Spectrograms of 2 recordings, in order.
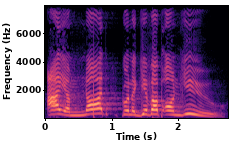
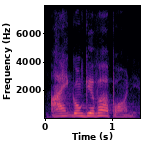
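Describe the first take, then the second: First: Loud, raised, slow and emphatic; forceful declaration. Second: Softer, understated promise; quiet vow. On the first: Preacher summing up love for the congregation, loud and resolute. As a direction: proclaim it with full conviction, spacing the words. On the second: Preacher restating what love is, quiet and resolute. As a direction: bring it down to a hushed resolve. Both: Acted.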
